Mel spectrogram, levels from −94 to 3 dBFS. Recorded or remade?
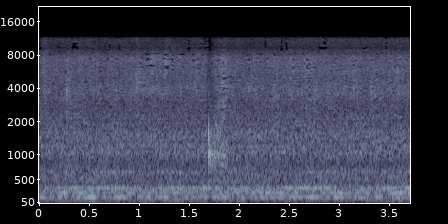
recorded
